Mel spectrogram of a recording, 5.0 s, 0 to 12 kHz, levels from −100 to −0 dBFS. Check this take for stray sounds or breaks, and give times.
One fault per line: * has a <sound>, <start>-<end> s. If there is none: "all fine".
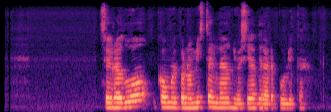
all fine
